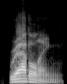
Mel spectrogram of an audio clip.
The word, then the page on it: rattling: American English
